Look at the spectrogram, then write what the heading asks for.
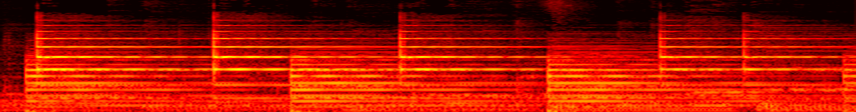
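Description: Two bells ring together, their loud, resonant strikes overlapping at a slow, steady pace, each blow leaving a long shimmering hum that carries into the next.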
